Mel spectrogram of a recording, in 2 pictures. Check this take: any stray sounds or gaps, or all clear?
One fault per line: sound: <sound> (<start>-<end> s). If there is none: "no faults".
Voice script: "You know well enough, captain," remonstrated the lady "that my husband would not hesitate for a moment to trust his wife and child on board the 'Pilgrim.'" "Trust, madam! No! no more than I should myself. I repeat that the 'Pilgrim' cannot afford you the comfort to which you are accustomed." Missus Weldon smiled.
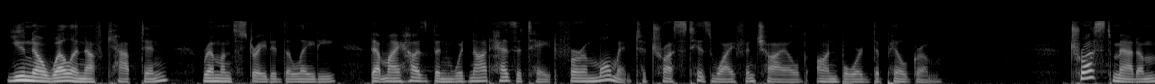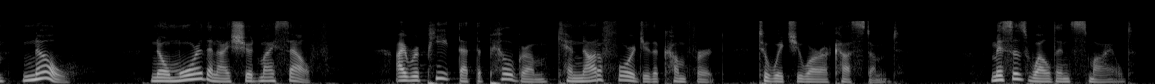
no faults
